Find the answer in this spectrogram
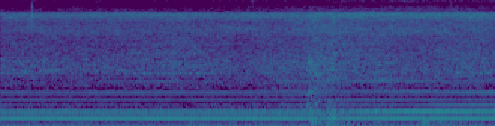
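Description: Near silence: only a faint steady hum and hiss.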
